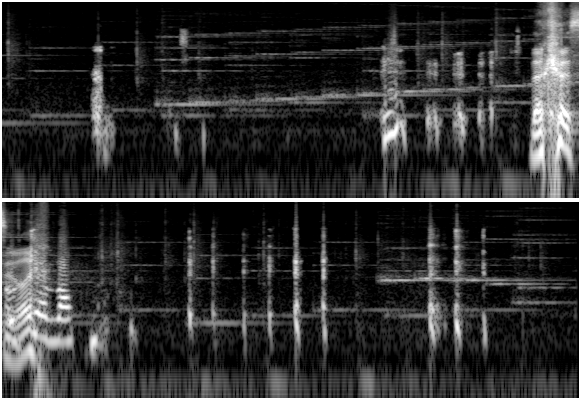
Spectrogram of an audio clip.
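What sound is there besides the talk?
ice cream truck-like music in video game LOSTBOY.EXE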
